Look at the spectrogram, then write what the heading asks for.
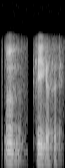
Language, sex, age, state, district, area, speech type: Assamese, male, 30-45, Assam, Sonitpur, rural, conversation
